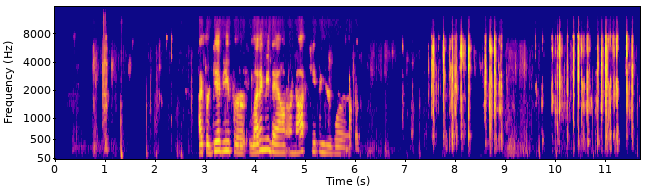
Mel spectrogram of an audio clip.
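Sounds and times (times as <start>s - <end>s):
speech: 2.9s - 6.3s
typing on a computer keyboard: 7.4s - 11.6s.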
